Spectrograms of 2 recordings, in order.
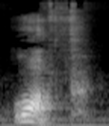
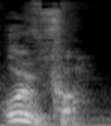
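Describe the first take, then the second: First: It is said as one English syllable, wolf. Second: It is said with Korean-style syllables, like ul-peu. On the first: The speaker calls it right. "이런 발음이 나와야 돼요" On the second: The speaker calls it wrong. "우리는 울프 하잖아요. 울프가 아니거든요"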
